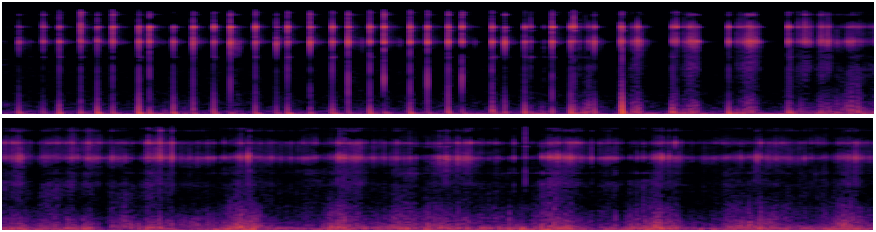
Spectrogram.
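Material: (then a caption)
Glass. A small clear glass dish with a solid glass rim and bead feet is held edge-on while a fingernail taps quickly along its edge. Crisp, bright clicks with a high glassy ring come first as separate taps, then run together into a faster, softer, continuous patter with low thumps underneath.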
